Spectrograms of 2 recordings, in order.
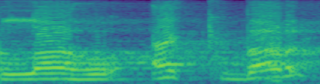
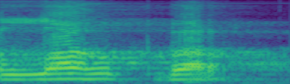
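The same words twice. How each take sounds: First: The h and k sounds are kept separate. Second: The h sound runs straight into the k. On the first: "بدال أن يقول الله أكبر" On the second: "يعني يضرب الهاء بالكاف"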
